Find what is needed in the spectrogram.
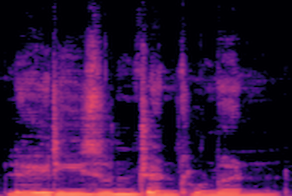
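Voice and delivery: lightly voiced old clown, formal and subdued; a hint of the aging clown announcing to the crowd; old clown addressing audience. A narrator's reading. Old clown telling the circus audience, lightly voiced and solemn. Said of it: "he said".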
